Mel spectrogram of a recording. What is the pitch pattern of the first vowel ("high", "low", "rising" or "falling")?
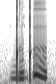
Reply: low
